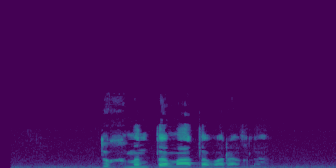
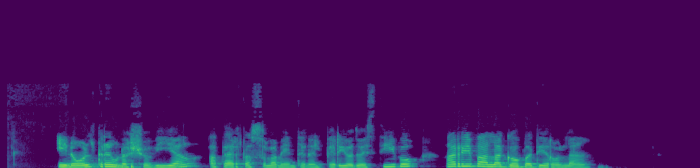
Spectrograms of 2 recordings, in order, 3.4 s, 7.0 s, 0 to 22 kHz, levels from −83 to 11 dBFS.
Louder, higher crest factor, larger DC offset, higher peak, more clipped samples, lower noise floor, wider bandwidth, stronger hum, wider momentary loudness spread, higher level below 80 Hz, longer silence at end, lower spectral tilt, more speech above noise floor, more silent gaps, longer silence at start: second, -35 LUFS vs -17 LUFS; first, 24 dB vs 16 dB; neither; second, -14 dBFS vs 0 dBFS; neither; second, -60 dBFS vs -79 dBFS; about the same, 10 kHz vs 9.2 kHz; neither; first, 23 LU vs 9 LU; second, -72 dBFS vs -62 dBFS; second, 0.35 s vs 1.1 s; second, -4.5 dB/octave vs -8 dB/octave; second, 24 dB vs 63 dB; neither; about the same, 0.65 s vs 0.55 s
